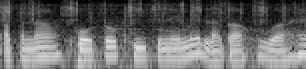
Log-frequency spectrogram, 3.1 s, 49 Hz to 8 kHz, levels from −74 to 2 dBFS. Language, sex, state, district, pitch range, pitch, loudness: Hindi, male, Madhya Pradesh, Katni, 105-125 Hz, 110 Hz, -18 LUFS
